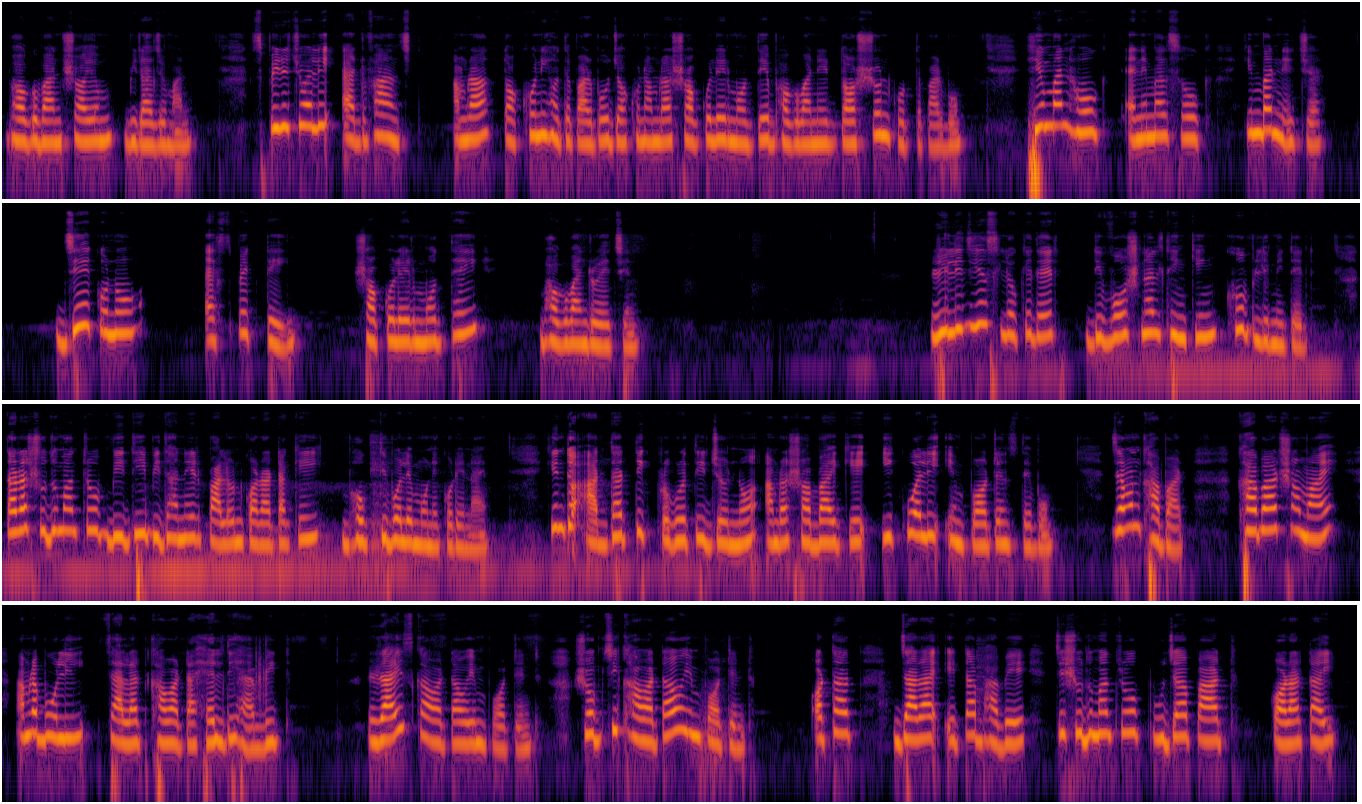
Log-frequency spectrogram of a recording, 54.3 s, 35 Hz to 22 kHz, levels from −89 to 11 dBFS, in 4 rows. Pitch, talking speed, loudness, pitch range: 250 Hz, 90 wpm, -23 LUFS, 230-300 Hz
